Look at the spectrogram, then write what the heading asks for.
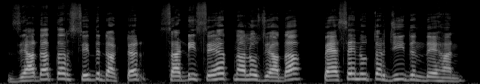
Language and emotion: Punjabi, disgusted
